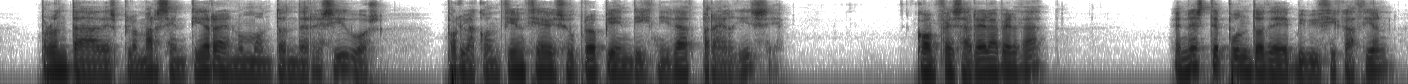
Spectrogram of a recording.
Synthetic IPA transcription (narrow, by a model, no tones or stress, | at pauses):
pɾo̞nt̪aːðe̞splo̞maɾse̞ːnt̪je̞rae̞nunmõ̞nt̪o̞nd̪e̞resiðwo̞s | po̞ɾlako̞nθje̞n̟θjaðe̞supɾo̞pjaind̪iɣniðaðpaɾae̞ɾɣiɾse̞̥ | ko̞ɱfe̞saɾe̞laβe̞ɾðað | e̞ne̞st̪e̞punt̪o̞ðe̞βiβifikaθjo̞n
